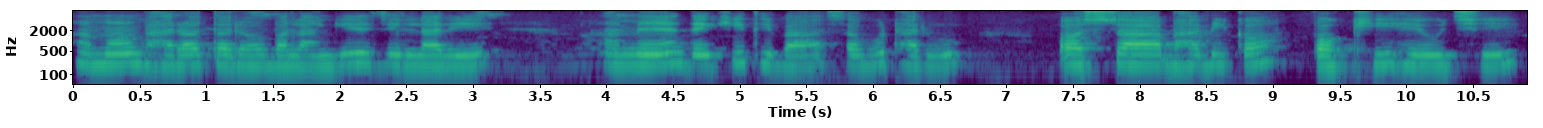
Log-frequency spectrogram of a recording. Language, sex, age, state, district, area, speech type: Odia, female, 30-45, Odisha, Balangir, urban, spontaneous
